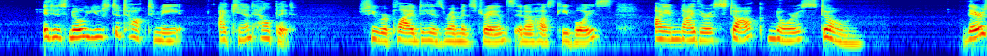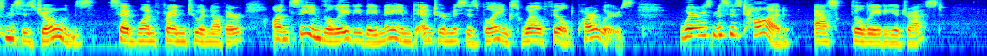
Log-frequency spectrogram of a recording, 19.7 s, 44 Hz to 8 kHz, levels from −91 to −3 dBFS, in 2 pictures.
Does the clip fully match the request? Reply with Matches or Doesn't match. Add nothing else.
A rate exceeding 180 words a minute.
Doesn't match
